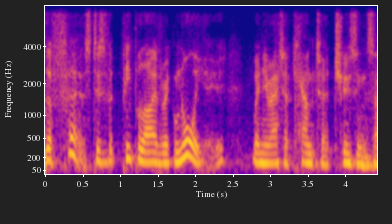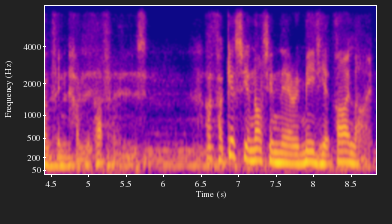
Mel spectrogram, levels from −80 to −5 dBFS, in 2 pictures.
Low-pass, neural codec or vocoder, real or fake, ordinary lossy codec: 7.2 kHz; codec, 16 kHz, 1.1 kbps, Voila-Tokenizer; fake; Opus, 24 kbps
